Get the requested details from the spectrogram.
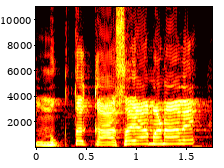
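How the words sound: It is said with a questioning tune. The line asks something the next line answers. "इथं प्रश्नचिन्ह द्या"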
